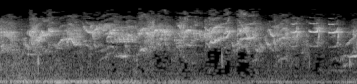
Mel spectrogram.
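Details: Crested Myna kept in captivity, about seven to eight months old, recorded on an old Samsung phone; rapid, scratchy, twittering chatter with squeaky notes, running without a break over a faint low hum.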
